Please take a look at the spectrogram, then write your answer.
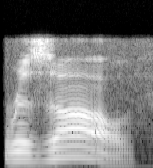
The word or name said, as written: resolve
